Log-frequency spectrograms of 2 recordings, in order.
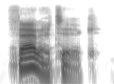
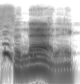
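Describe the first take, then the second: First: It sounds like the two words fan attic. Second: It is said as the usual single word. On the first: The speaker calls it wrong. "I was saying fanatic" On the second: The speaker calls it right. "I wasn't saying fanatic"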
